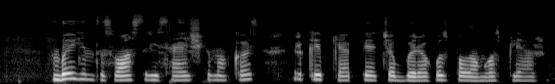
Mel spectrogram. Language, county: Lithuanian, Kaunas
